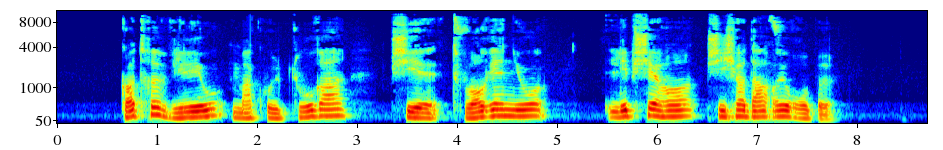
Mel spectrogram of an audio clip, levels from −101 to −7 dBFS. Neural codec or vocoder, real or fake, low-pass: none; real; 9.9 kHz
